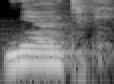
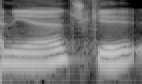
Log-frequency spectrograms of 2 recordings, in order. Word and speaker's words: Niantic: Niantic. É a Niantic, exato. Traga essa pronúncia.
